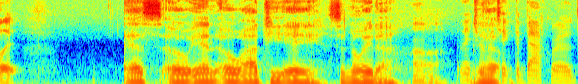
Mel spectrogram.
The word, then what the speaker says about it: Sonoita: I should go too said no but no Sonoita and I would only know I got a friend Sonoita Sam with otherwise I wouldn't know how to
